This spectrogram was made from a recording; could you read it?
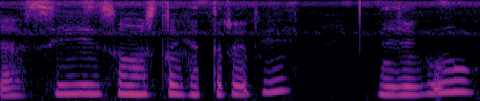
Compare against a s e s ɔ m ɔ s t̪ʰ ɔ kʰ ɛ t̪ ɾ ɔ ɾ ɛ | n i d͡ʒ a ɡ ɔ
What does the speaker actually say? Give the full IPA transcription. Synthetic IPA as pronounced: a s i s ɔ m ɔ s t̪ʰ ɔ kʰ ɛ t̪ ɾ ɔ ɾ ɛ | n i d͡ʒ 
